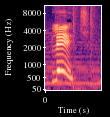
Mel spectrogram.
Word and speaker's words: pledge: जैसे कि मैं बोलूँ प्लेज, तो यहाँ पे PLEDGE इज the correct spelling, but हमने प्लेड्ज नहीं बोला, हमने बोला प्लेज, तो यहाँ पे D हो गया साइलेंट।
